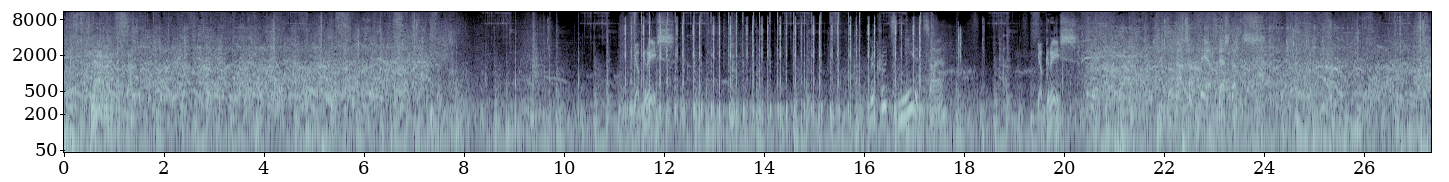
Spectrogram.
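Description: Soldiers shout in a battle.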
